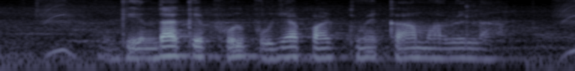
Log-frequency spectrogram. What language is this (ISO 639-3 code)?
bho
